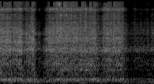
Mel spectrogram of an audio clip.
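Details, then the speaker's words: Smaller (about 40% scaled) 3D-printed redesign3dp Newman pulse motor prototype running at 7 volts with no bearings; dry hissy scraping that surges and fades as it winds down, the floating rotor rubbing its housing with nothing to centre it. "well since there's no bearings in there it's making a lot of funky noise but it is working it's only at seven volts"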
